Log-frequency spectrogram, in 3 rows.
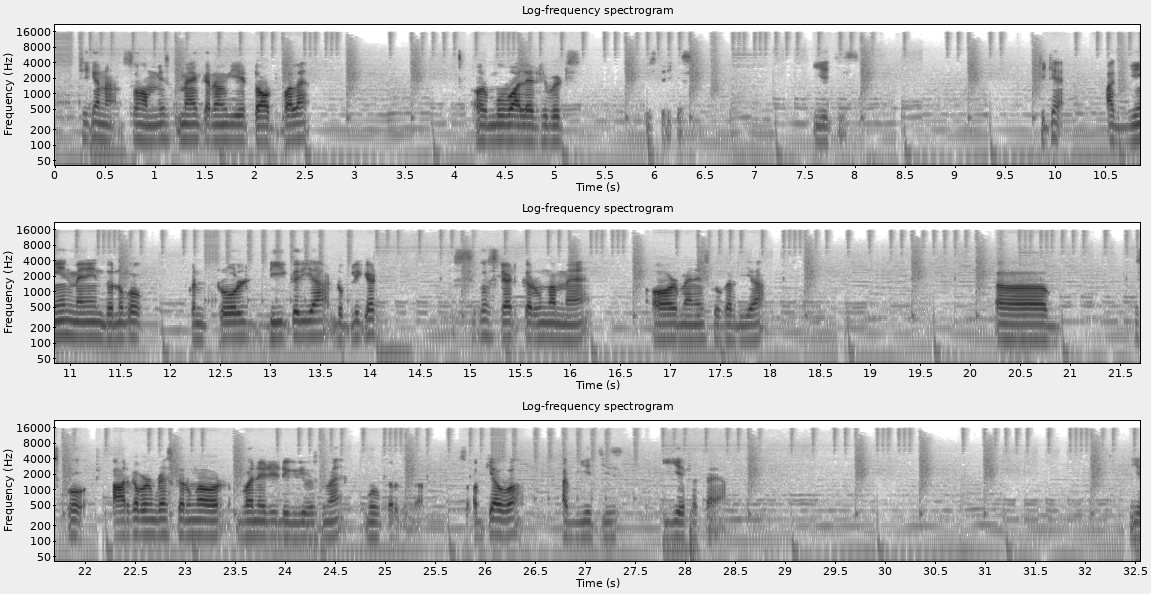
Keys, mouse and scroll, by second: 0.1 BackSpace, 2.0-2.8 typing, 3.8-9.0 drag, 10.8 shift+click, 12.5 ctrl+d, 13.4 click, 19.9 click, 21.6 r, 22.8 click, 25.3-27.5 drag, 27.5 space, 30.2 click, 32.3 space.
